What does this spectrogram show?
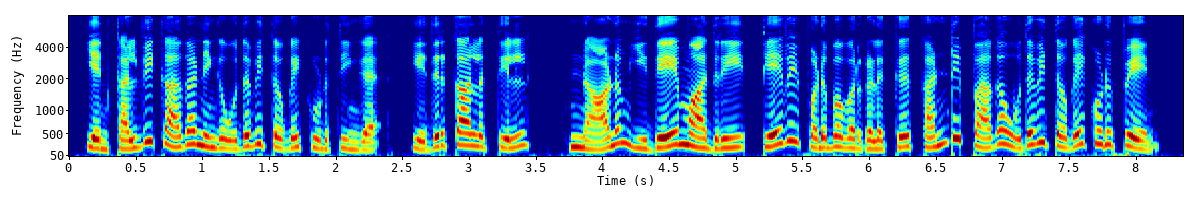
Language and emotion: Tamil, happy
